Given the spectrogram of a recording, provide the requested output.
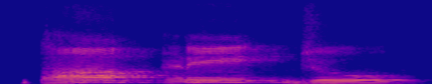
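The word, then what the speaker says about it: ڀاڻيجو: णे, तीसरा ऐसा जो, भा णे जो, भा णे जो। भे और अलिफ जबर के साथ मिले हुए, णूण याणे और ये जबर के साथ मिले हुए, जीम और वाव जबर।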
